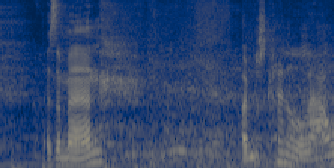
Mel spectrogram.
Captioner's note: audience laughs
